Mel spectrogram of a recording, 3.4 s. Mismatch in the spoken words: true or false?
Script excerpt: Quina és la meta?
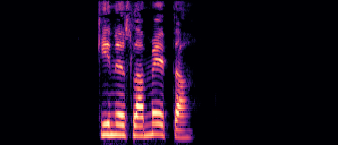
false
